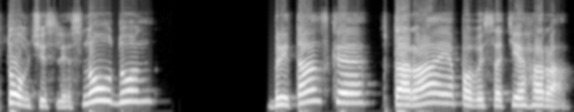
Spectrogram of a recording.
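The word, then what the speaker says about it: Snowdon: сноудон она в уэльсе слово сноудон - это собственное название и оно естественно никак не переводится так как иже как Обратите внимание ударение на первый слог едем дальше язык Обратите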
